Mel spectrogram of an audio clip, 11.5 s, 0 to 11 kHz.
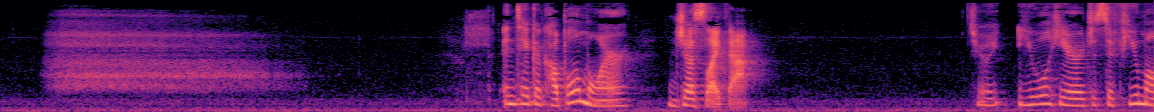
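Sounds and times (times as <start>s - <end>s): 
slow deep breath exhaled through the mouth during a breathing exercise: 0.4s - 3.2s
speech: 5.0s - 7.6s, 9.8s - 11.5s.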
